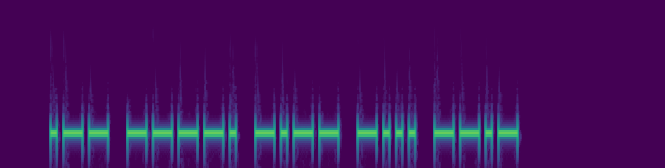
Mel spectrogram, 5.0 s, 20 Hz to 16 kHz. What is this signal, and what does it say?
Morse code, heard as a keyed tone, about 25 wpm, 700 Hz. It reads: W9YBQ
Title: USA Call Signs - 5 Characters - 2x Character Spacing - 25wpm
